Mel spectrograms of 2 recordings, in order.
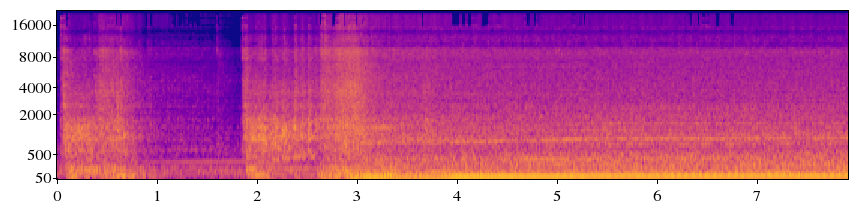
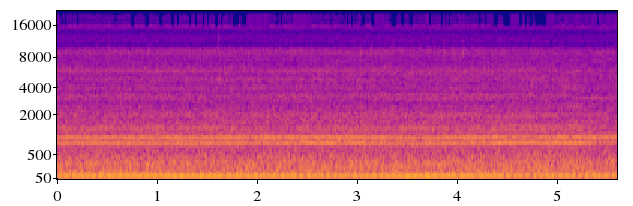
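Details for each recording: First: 71–72 350 engine in a split-window Corvette coupe, not run in about 30 years, electric fuel pump, ignition jumped, warming up; steady high idle that stays fast despite the idle screw being all the way out, fast idle. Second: 71–72 350 V8 in a split-window Corvette coupe, first run in about 30 years, electric fuel pump, warming up, idling fast with idle screw all the way out; smooth, steady low rumble, no misses or knocks, clean exhaust with no smoke, normal idle.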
